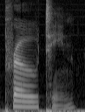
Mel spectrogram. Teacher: we emphasize the first syllable but still make the t sound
